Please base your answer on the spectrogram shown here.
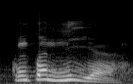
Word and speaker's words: companhia: uma relação de companhia a companhia se escreve com nh nós se lê companilha Então qual é a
